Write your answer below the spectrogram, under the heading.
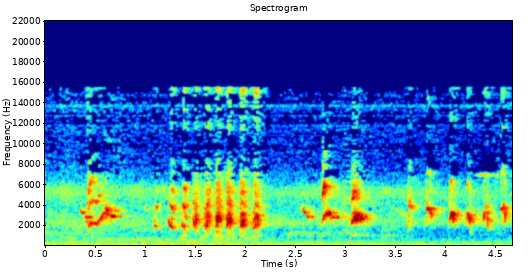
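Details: Long-tailed shrike singing in the morning: mixed whistled and scratchy notes broken by quick rattling bursts of clipped chatter, repeated in short phrases over a clear, quiet background.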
